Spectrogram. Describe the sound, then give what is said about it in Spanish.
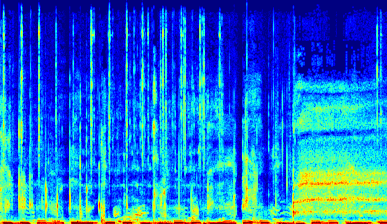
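Loud mouth noises from a woman imitating someone gulping water: a steady run of about eight rhythmic swallowing pulses with wet clicks between them, and a brief hiss near the end. “Bebiendo agua, bebiendo agua.”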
